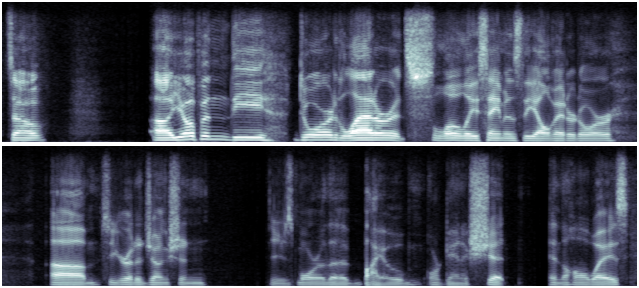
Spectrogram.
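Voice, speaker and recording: A man narrating a tabletop game as game master, casually and haltingly, with informal, sweary phrasing. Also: on the low side, level tone, a bit bright, clear, resonant tone, no room sound, muffled recording.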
